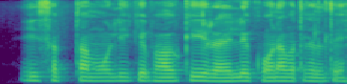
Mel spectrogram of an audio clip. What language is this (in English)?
Maithili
